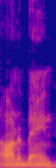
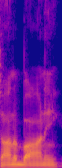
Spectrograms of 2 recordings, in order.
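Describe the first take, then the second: First: The name ends without a final vowel sound. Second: The name ends in a clear vowel sound. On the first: The Americanized form of the name. The speaker calls it wrong. "it's not Onabane" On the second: The original Italian form of the name. The speaker calls it right. "all Italian names end in a vowel sound"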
